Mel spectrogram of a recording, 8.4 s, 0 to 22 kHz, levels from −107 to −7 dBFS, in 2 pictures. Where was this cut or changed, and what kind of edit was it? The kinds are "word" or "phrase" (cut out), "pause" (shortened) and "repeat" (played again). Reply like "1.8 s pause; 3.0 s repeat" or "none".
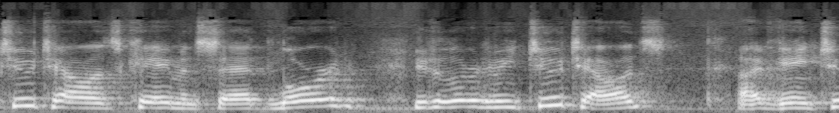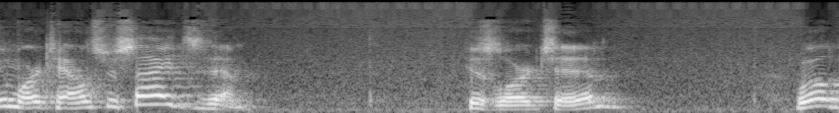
none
